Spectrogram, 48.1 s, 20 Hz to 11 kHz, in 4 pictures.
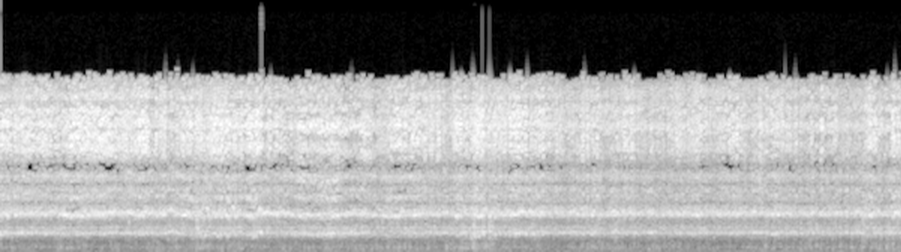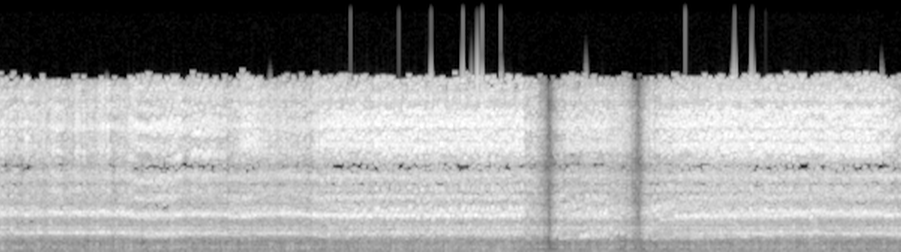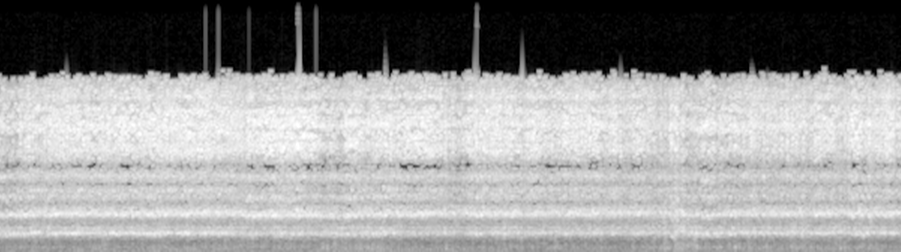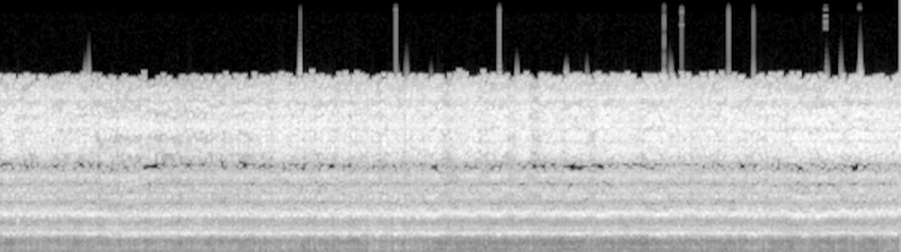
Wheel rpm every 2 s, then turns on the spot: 230, 220, 220, 230, 230, 230, 230, 220, 210, 150, 140, 220, 230, 230, 220, 230, 230, 230, 230, 230, 240, 230, 230, 230.
none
